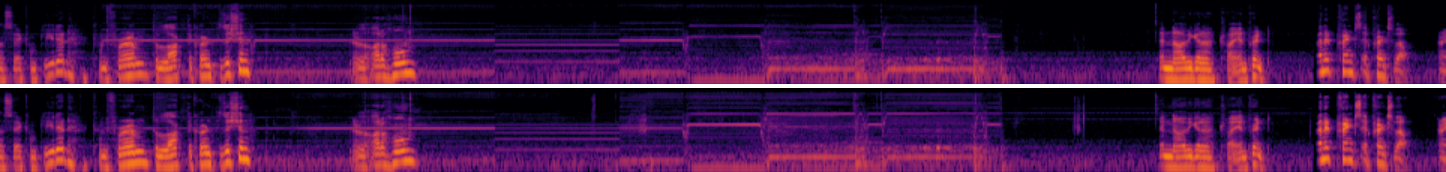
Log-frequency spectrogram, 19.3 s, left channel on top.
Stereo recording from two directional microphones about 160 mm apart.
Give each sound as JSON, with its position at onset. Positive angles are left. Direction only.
{"t": 0.0, "sound": "speech", "side_deg": -5}
{"t": 4.6, "sound": "speech", "side_deg": 0}
{"t": 15.4, "sound": "speech", "side_deg": 20}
